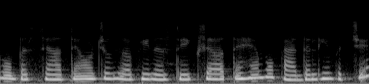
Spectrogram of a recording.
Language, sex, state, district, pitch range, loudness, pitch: Hindi, female, Uttar Pradesh, Gorakhpur, 230-265 Hz, -22 LUFS, 245 Hz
